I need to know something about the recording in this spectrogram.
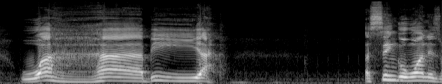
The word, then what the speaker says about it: الوهابية: There's a shadda on the ha. Yani, the way to pronounce it is Wahhabiyyah.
